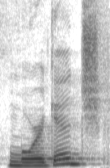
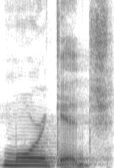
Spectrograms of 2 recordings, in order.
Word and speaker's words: mortgage: Mortgage. We completely ignore the T there. So that's a silent T. We just say mortgage.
